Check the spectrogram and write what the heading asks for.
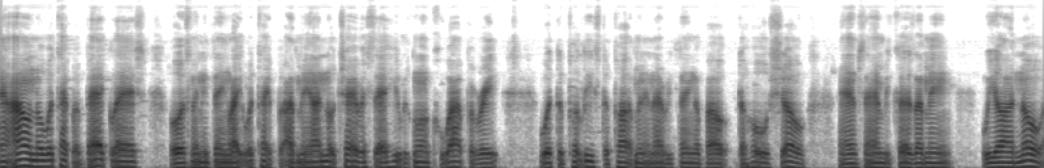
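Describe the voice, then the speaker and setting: Gravelly young-sounding man, slangy eyewitness. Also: low voice. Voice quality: gravelly, husky. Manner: slangy, rambling, repeats "you know what I'm saying". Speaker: concertgoer giving an eyewitness account. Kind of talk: casual street interview.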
